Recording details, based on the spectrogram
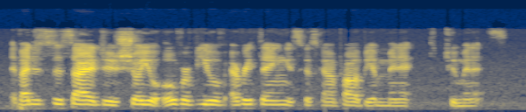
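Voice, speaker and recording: This man's voice sits at a fairly high pitch. He speaks very fast. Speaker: vlogger. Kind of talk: casual vlog update. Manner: slurred.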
